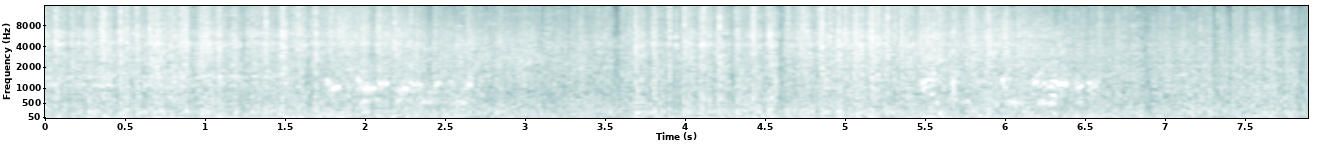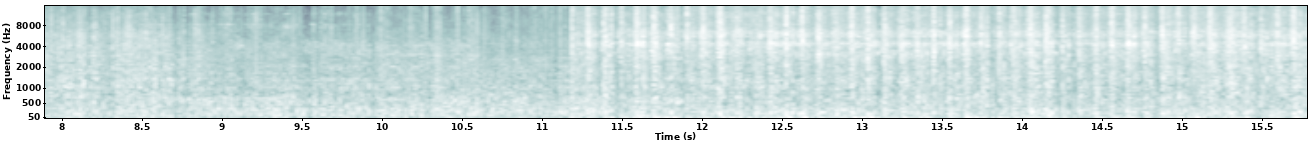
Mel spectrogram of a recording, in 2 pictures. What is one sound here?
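Flak shells burst with loud booms nearby.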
